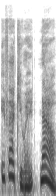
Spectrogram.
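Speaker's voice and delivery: pleasant, calm, serene automated announcer voice. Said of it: "a very pleasant way of telling you".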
